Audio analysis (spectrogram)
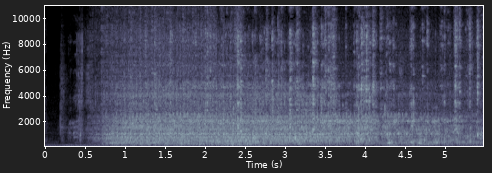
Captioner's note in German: Spindeldrehgeräusche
